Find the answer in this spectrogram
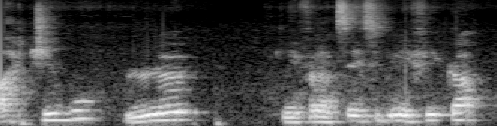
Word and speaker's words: les: E o que a gente escreve aqui, ó, les, mas não pronuncia les, só pronuncia le.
